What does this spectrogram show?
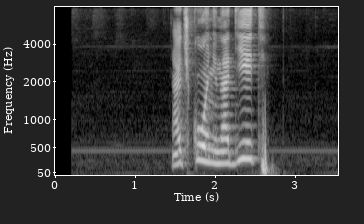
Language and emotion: Russian, angry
